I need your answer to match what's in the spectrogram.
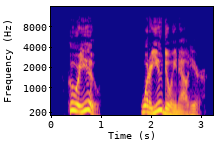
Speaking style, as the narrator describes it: snapped back

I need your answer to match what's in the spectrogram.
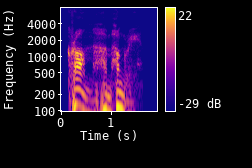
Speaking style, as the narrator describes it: grunted the Cimmerian

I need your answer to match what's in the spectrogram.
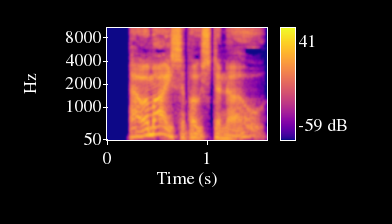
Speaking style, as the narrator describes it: Foster grumbled

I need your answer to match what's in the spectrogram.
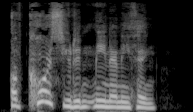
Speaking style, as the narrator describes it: Kerrigan said hotly

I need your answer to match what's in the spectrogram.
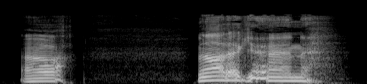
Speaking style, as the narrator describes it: I groaned

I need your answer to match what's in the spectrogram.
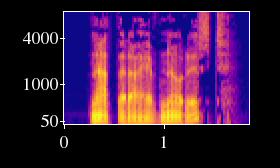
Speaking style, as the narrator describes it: he said flatly

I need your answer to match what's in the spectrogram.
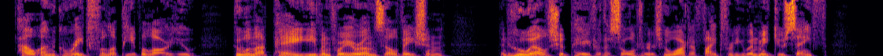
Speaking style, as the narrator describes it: minions of the Lord of War cried out

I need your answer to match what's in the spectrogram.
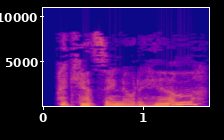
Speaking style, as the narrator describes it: Christina sighs

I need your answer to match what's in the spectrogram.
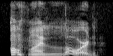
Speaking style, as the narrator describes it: Jeannie said with a gasp, as her own shoulders shook with laughter

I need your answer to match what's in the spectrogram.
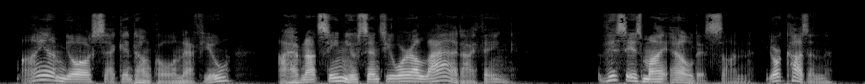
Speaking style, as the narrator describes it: the elder said in his dried, high voice

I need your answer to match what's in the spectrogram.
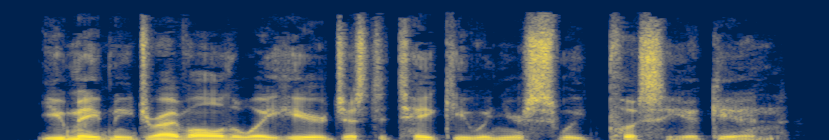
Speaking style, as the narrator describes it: I growled

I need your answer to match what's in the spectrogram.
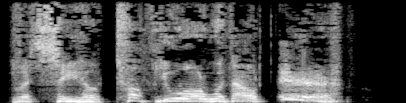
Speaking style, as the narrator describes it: I screamed in his pointy ear

